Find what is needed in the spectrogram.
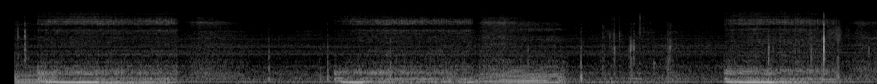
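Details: Two sleeping Bulldogs snoring: deep, rumbling snores every few seconds in a quiet room, with soft whistling breaths between.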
